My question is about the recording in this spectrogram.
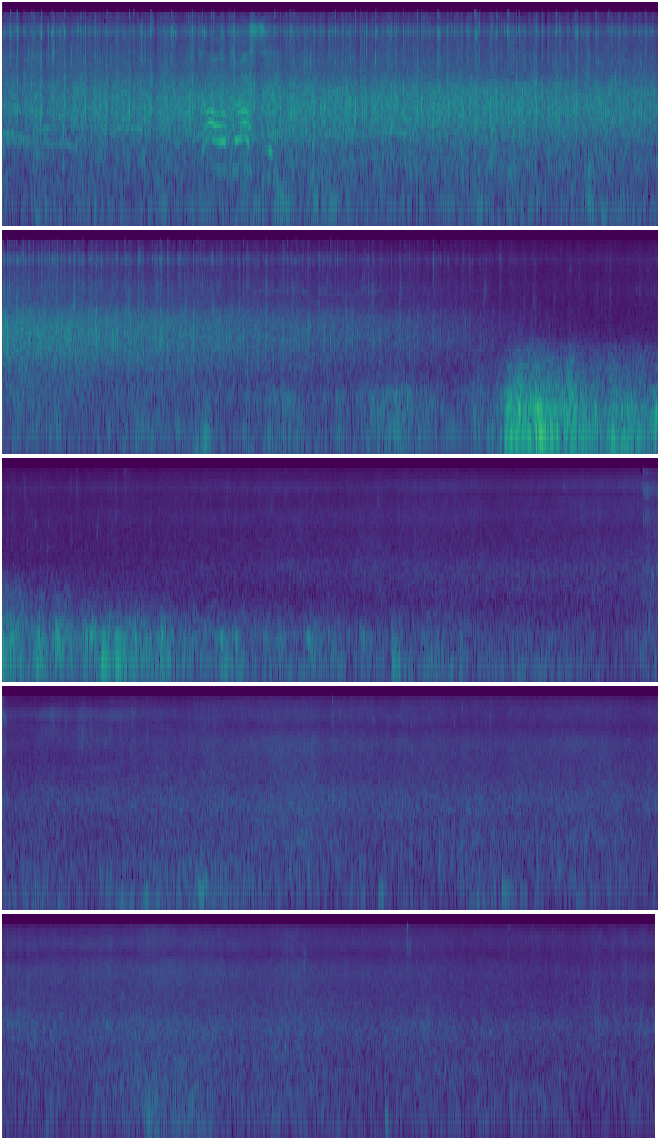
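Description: Binaurally recorded thunderstorm: a steady hiss of rain that slowly fades, then a sudden clap of thunder about twelve seconds in that rumbles away over several seconds, leaving quieter rain.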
